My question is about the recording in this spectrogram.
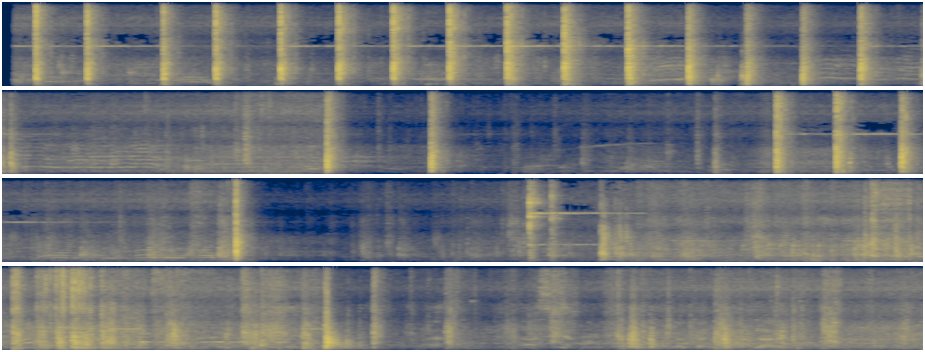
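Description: Hammer driving nails, a quick steady run of about fifteen ringing strikes in the first six seconds, then a few scattered blows. In the second half the hammering gives way to voices and general work noise.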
